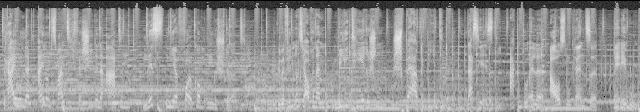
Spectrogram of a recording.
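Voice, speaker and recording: A radio drama presenter played by an actor, guiding listeners through border country with animated, swinging intonation at a medium pitch. The scripted narration runs over loud music. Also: moderate pace, natural voice. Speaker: radio host.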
